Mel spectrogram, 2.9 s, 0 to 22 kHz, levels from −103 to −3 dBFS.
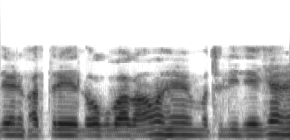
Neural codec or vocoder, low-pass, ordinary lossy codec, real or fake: none; 5.4 kHz; AAC, 32 kbps; real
